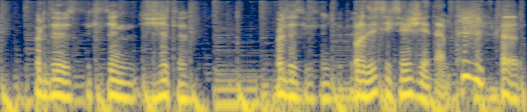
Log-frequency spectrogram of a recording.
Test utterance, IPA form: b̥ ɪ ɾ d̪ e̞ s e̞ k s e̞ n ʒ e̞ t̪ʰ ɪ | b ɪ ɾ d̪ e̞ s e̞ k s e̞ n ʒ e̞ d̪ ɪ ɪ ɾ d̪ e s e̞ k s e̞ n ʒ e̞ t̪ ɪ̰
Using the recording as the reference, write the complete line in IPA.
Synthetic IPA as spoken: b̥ ɪ ɾ d̪ e̞ s e̞ k s e̞ n ʒ e̞ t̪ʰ ɪ | b ɪ ɾ d̪ e̞ s e̞ k s e̞ n ʒ e̞ t̪ ɪ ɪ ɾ d̪ e s e̞ k s e̞ n ʒ e̞ t̪ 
